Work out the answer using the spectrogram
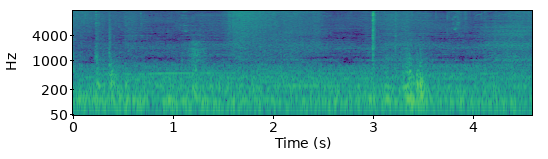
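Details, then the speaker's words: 1987 Mercedes-Benz 560SL, odometer 167,645: quiet smooth power window motor whir running up and down, soft clunk at the stop; windows work normally. "Passenger. Window up and down driver."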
